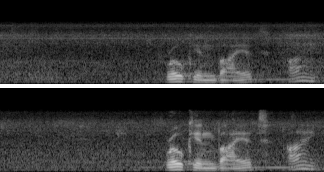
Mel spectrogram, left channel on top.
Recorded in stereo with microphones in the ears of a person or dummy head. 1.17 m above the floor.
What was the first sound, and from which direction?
A man speaking, 55° right (ahead or behind).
